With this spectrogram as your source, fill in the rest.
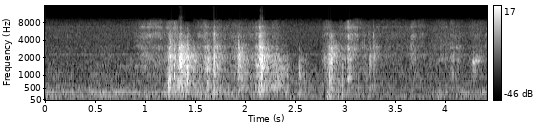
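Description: Paper pages rustle and flap as they are turned.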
